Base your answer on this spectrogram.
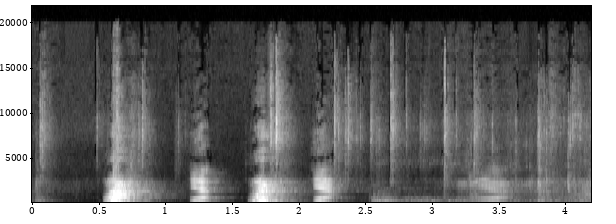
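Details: Golden retriever at home, hungry for its dinner, gives four short, tonal, yelping barks in quick succession over about two seconds, followed by a person talking to it about food.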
